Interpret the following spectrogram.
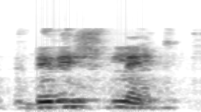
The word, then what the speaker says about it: Dirichlet: a boundary condition is this is so it's pronounced as dirichlet the D is silent and this is perish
